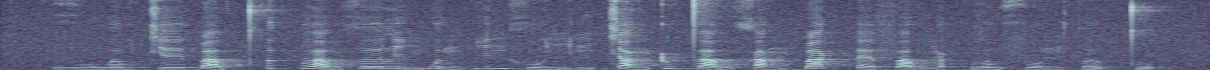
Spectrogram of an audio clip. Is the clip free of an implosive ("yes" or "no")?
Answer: no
